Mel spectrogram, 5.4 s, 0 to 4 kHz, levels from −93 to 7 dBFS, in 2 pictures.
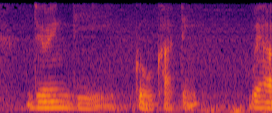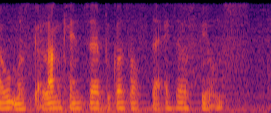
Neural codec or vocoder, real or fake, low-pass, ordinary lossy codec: codec, 16 kHz, 0.4 kbps, LongCat-Audio-Codec; fake; 3.6 kHz; none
